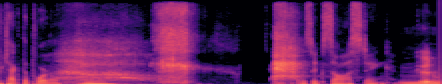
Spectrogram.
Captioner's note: sighs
